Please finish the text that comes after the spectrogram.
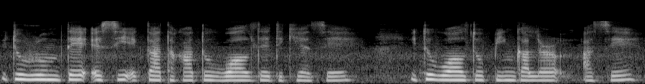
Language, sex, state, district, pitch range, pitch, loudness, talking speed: Nagamese, female, Nagaland, Dimapur, 190-210 Hz, 195 Hz, -17 LUFS, 165 wpm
